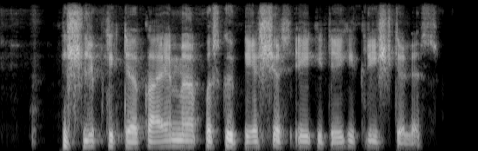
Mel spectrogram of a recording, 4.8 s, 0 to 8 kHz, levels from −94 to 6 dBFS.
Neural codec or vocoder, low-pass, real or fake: codec, 16 kHz in and 24 kHz out, 2.2 kbps, FireRedTTS-2 codec; 7.2 kHz; fake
